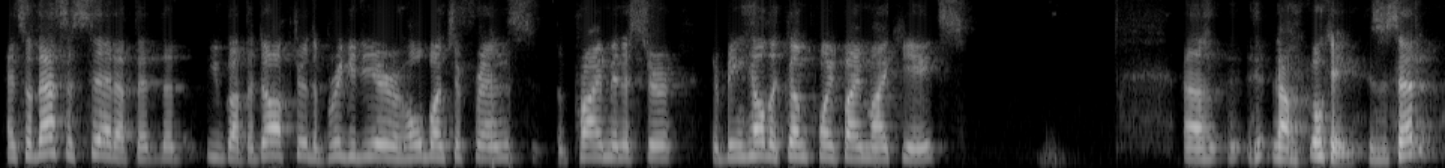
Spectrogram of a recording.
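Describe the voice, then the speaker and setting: A high-voiced man chats on a call, eagerly and insistently steering the conversation. He talks fast at times and often cuts in to keep things moving. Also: steady tone, a bit bright. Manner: eager, directive, talks over others. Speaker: audio drama producer, guest. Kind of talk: casual video-call chat.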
